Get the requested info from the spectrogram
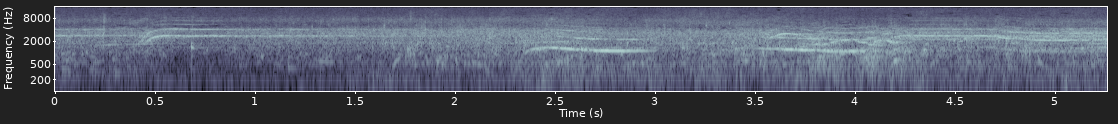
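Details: Dolphins, from a 1989 stereo recording of dolphins and orcas, give a few long underwater whistles, two gently falling tones in the middle and a faint rising sweep early on, over steady watery hiss and crackle.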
